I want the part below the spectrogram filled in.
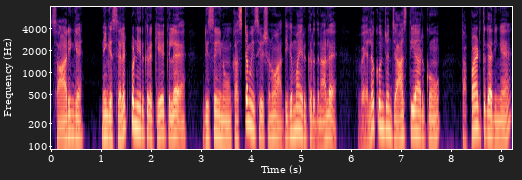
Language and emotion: Tamil, sad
